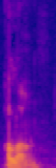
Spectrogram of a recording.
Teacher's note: It's not alone, it's alone. Therefore, because that L is the leader, it's a light L. You just lift the tip.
